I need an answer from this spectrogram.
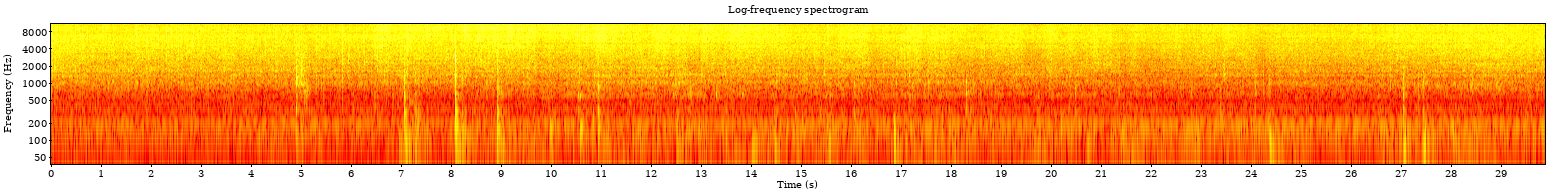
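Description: Diced potatoes, carrots and chicken sausage sizzling in oil in a ceramic-coated pot as they are stirred with a silicone spatula, with a few light knocks of the spatula against the pot.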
